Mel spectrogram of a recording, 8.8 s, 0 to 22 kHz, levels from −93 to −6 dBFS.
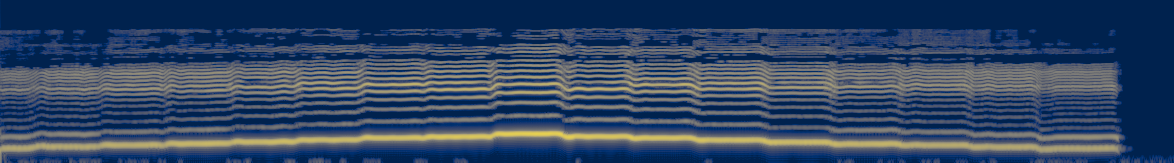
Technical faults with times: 0.00-8.81 AAC compression

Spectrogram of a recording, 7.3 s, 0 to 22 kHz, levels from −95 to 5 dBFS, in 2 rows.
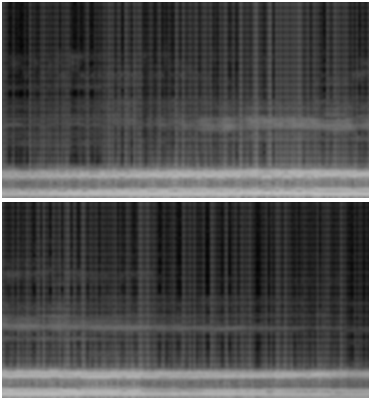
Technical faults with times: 0.00-7.34 block size mismatch (padded)

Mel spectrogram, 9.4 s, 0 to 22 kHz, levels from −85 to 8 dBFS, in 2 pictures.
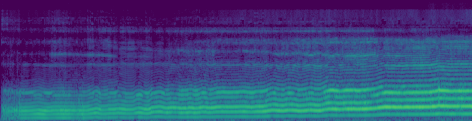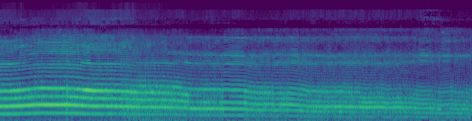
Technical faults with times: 0.00-9.44 Opus compression

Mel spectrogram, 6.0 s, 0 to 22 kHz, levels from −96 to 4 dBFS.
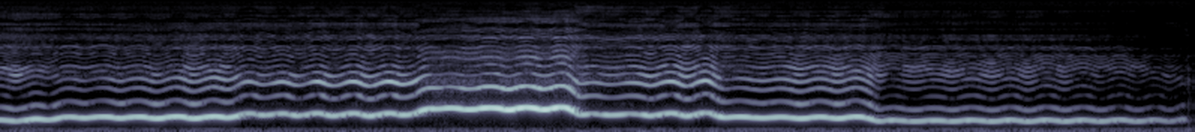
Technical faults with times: none

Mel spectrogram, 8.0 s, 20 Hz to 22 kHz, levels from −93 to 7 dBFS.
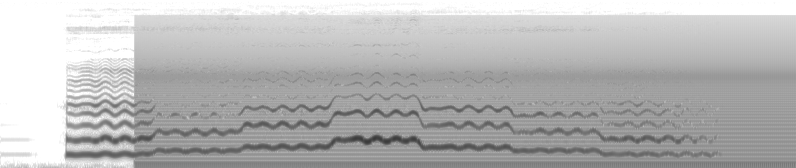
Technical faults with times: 1.34-7.97 mains buzz

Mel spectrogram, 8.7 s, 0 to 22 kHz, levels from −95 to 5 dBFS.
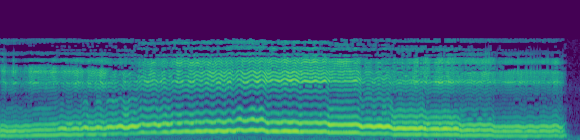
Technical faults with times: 0.00-8.70 AAC compression

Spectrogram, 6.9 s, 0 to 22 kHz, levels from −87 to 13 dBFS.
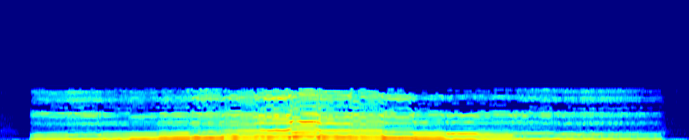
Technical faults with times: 0.00-6.89 transcoding between lossy codecs

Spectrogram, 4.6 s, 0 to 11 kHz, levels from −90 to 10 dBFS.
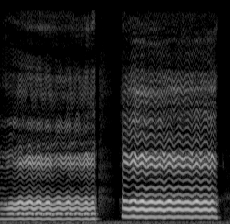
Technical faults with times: none

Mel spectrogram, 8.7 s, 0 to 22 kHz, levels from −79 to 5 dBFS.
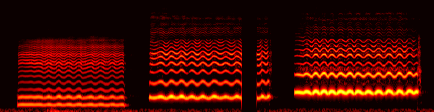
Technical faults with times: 4.83-5.14 playback stall
5.14-7.16 time-compressed catch-up

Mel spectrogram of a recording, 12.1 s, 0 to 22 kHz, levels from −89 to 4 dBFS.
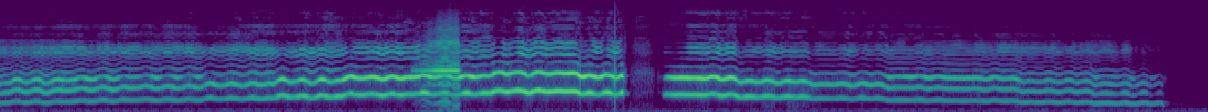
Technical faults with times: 4.11-4.63 loudspeaker feedback squeal

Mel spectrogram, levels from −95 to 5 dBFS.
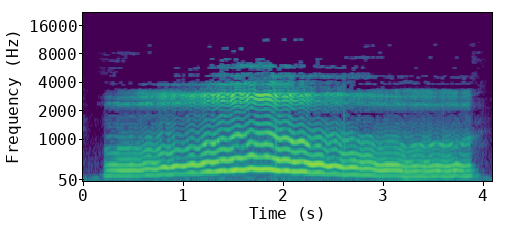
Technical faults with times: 0.00-4.10 MP3 compression

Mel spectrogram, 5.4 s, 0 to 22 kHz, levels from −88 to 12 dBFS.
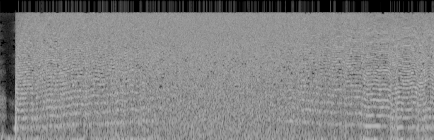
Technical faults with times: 0.00-5.43 samples built from the wrong bytes

